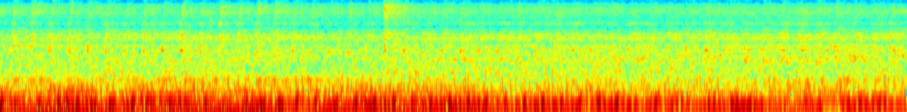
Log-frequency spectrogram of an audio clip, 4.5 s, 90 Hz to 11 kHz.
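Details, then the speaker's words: Honda Pridor 2025 single at idle after only about 25 km: rough uneven low chatter over the beat; owner suspects clutch plate as source of the strange engine noise, unconfirmed. "कल plate अजीब अजीब सी आवाज आ रही है इसमें"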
